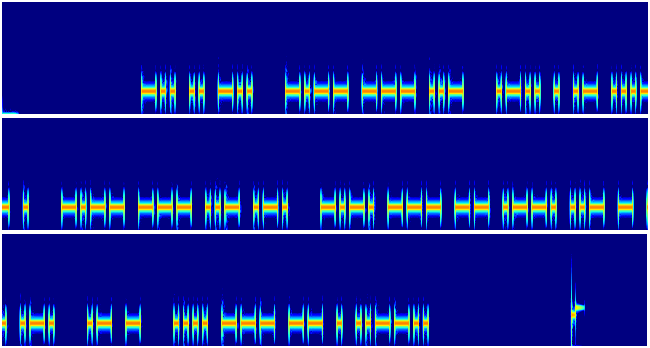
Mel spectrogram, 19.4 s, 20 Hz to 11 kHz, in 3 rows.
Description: Morse code, heard as a keyed tone, about 25 wpm, 700 Hz. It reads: DID YOU LEAVE YOUR COMPUTER AT HOME?
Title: Sentences from Top 1000 Words - Review Part 3 - 25wpm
